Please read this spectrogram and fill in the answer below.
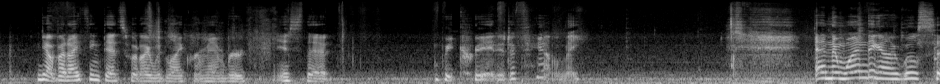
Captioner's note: crying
